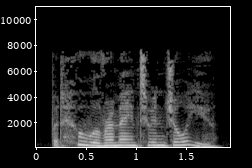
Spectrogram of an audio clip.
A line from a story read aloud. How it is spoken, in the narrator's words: She sighed dramatically, sobbed quietly for a moment or two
